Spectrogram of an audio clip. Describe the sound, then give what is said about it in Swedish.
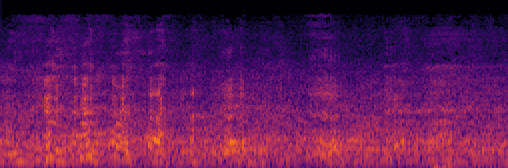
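A steady murmur of many overlapping voices of people mingling at a book fair, with scattered chuckles and laughter rising out of the crowd noise, moderately loud and continuous throughout. “Det börjar bli mingel runt oss så att snart hör ni inte vad vi säger ändå.”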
